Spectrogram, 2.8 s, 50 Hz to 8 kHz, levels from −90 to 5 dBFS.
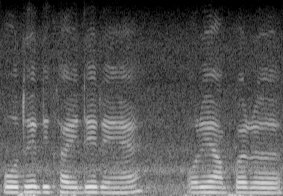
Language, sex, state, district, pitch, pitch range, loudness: Hindi, female, Haryana, Rohtak, 215 Hz, 205-220 Hz, -14 LUFS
